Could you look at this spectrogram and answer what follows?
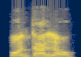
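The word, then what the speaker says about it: pantalon: No, मैं जो last n है वो नहीं pronounce करो. I'm making it nasal. Pontalon.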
